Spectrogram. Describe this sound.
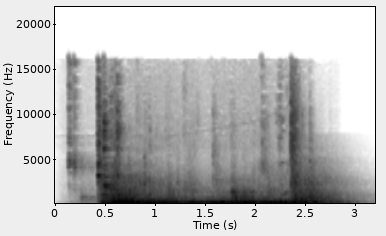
A scary, mecanical, big elevator I created with multiples plugins and layers of my lift recordings.
The beginning of the elevator sound.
